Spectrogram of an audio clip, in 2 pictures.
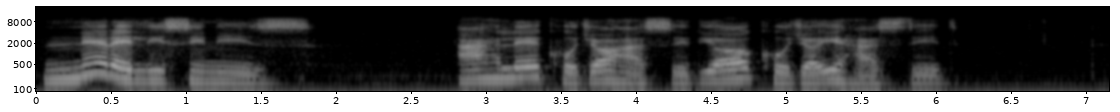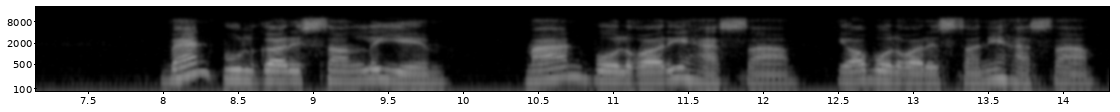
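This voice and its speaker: A man's voice: fairly high pitch, hardly any pauses, smooth. A man teaching a language lesson online, explaining rules step by step, repeating them and asking questions. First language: Persian.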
